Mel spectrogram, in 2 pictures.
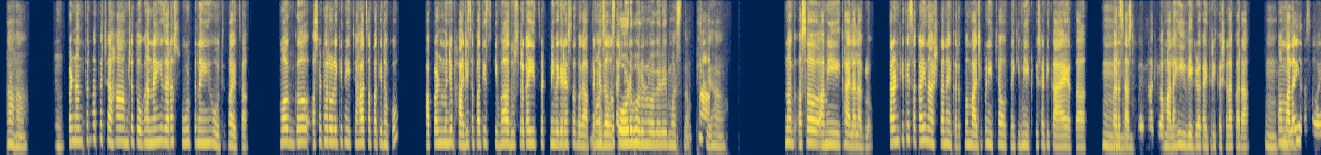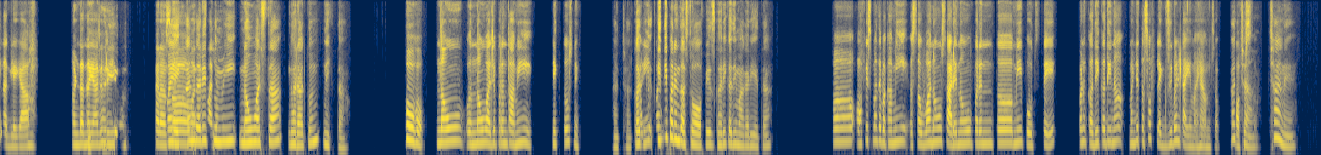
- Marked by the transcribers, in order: other noise; tapping; in English: "फ्लेक्सिबल"
- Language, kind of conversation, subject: Marathi, podcast, सकाळी तुमची दिनचर्या कशी असते?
